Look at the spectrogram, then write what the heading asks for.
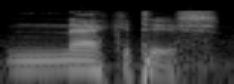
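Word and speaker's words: Nacogdoches: is we can take a job down in Nacadish. Okay. So, that's spelled Natosious, but it's actually pronounced Nacadish.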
